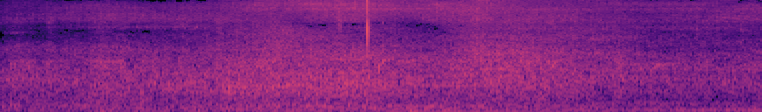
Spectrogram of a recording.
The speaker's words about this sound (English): And it turned out that back on Cole Road again, you can hear the cars.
